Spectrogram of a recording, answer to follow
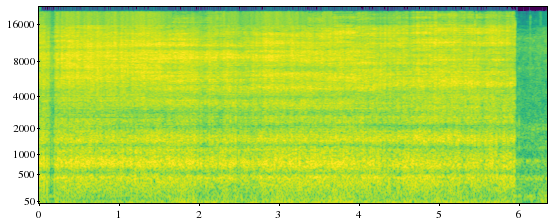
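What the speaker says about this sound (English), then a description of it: "just mild steel welded on a piece of stainless steel I found in the scrap bucket over there" An Everlast MTS 275 welder lays a bead of mild steel onto scrap stainless steel, giving a loud, continuous hissing crackle with no break for about six seconds before it stops.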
